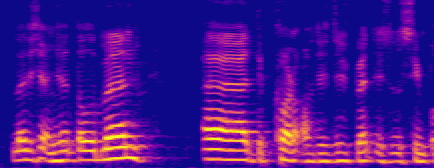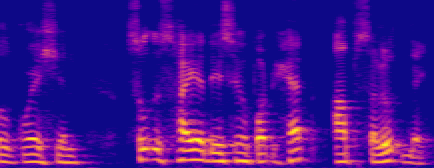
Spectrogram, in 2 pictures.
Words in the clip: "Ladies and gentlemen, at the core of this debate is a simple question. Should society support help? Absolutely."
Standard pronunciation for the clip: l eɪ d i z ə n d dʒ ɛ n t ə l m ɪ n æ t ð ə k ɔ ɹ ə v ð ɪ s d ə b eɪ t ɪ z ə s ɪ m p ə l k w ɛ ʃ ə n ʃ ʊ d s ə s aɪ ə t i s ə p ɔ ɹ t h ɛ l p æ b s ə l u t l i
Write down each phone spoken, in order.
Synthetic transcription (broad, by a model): l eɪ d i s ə n dʒ ɛ n t ə l m ɪ n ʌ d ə k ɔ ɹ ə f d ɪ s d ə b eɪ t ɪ s ə s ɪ m p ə l k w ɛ s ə n s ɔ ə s aɪ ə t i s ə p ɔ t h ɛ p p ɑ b s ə l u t l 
